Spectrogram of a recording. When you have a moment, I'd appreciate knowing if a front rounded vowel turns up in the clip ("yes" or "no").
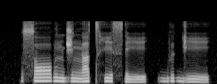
no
